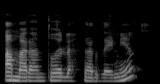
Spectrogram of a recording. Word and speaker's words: Amaranto de las Gardenias: So, my character, her full name is Amaranto de las Gardenias. Yes, you all have to practice that. Mhm. I want the perfect Spanish pronunciation from all of you.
